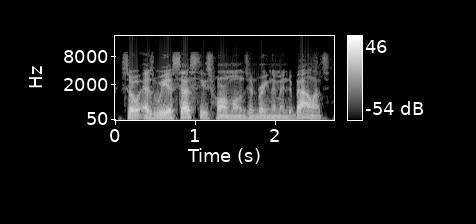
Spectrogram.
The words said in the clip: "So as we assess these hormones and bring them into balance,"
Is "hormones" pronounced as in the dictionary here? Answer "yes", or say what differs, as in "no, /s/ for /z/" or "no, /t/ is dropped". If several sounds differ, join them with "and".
yes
